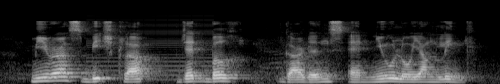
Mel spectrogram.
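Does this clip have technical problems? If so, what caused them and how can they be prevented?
Yes. From 0.87 to 2.14 s the speech carries GSM phone buzz, a hard, raspy tone at about 217 Hz with a dense stack of harmonics. It sits about 24 dB below the speech. A nearby 2G handset on a call sends radio bursts 217 times a second. The audio circuitry rectifies those pulses, so the burst rate turns into an audible buzz unrelated to the speech. It stays steady while the call lasts. To prevent it, keep phones away from the recording gear or switch them off.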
